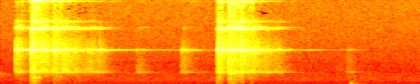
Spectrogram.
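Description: A doorbell at the concierge's apartment door in an apartment building rings twice, each bright metallic ring sustaining and fading, with faint ticks between them and a soft low thud at the end. No one speaks.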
